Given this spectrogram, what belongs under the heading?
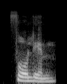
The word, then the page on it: forelimb: Indian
